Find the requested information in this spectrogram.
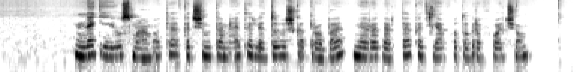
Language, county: Lithuanian, Panevėžys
